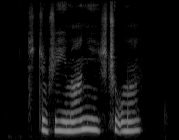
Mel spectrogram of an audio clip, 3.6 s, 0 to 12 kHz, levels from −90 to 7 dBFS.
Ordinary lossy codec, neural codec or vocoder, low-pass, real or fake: none; none; none; real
